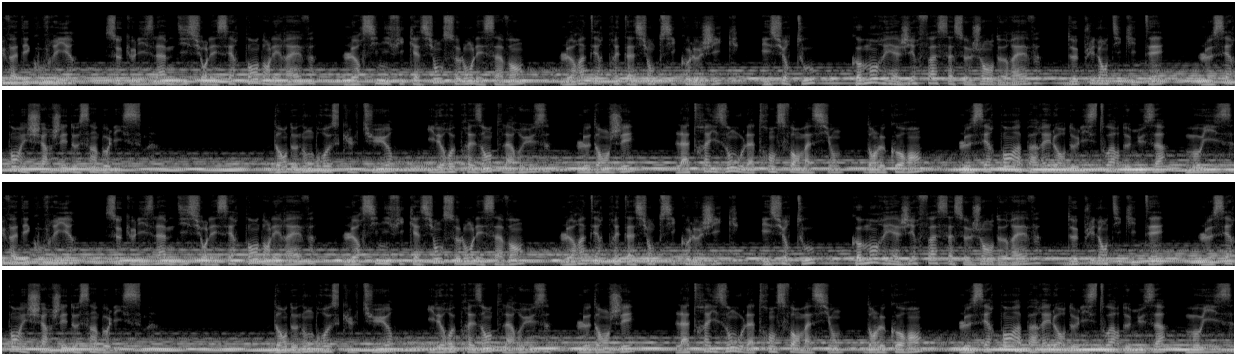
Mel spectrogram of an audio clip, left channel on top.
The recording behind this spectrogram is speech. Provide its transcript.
vas découvrir ce que l'islam dit sur les serpents dans les rêves, leur signification selon les savants, leur interprétation psychologique, et surtout, comment réagir face à ce genre de rêve. Depuis l'Antiquité, le serpent est chargé de symbolisme. Dans de nombreuses cultures, il représente la ruse, le danger, la trahison ou la transformation. Dans le Coran, le serpent apparaît lors de l'histoire de Musa,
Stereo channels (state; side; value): normal; both; correlation 0.56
